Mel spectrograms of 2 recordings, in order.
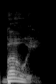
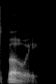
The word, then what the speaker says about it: Bowie: someone and say look I'm A Yank it's Bowie you can say buoy all day long uh but it's Bowie I know I vacillate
